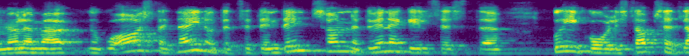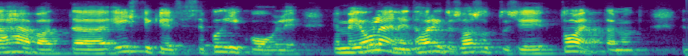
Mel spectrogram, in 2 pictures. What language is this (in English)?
Estonian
